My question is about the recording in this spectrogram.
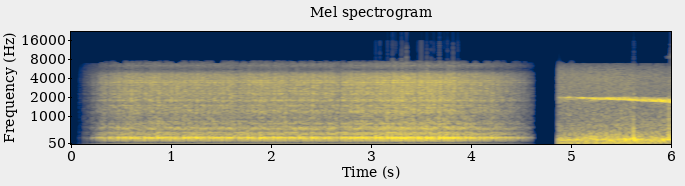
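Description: Intro music: a steady drum roll that fades in and runs about four and a half seconds before cutting off. After a short gap, outdoor background comes in with a steady high tone that slowly falls in pitch.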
